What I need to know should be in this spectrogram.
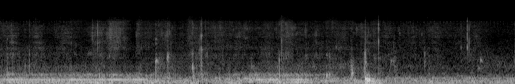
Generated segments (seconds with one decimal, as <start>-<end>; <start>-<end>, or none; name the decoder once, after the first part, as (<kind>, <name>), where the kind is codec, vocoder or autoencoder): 0.7-3.8 (codec, HILCodec)

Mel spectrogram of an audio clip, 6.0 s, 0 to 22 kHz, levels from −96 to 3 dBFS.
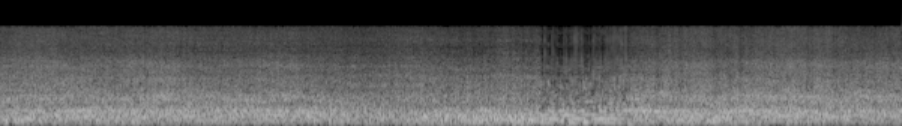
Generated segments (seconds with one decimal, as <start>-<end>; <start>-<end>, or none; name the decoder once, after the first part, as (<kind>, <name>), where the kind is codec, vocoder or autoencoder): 3.6-4.2 (vocoder, BigVGAN v2)

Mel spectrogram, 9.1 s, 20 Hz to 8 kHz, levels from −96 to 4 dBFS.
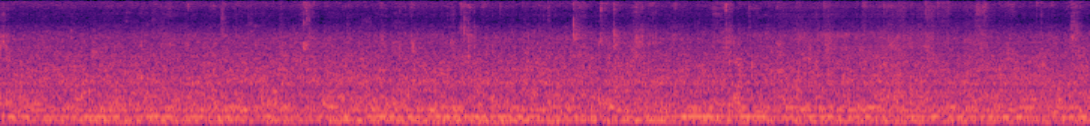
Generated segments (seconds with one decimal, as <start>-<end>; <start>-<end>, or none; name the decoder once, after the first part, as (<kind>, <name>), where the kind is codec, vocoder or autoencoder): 6.5-8.3 (autoencoder, DAC-VAE)

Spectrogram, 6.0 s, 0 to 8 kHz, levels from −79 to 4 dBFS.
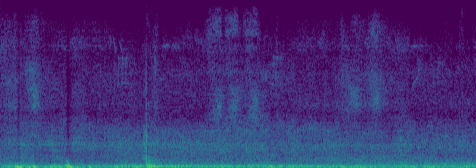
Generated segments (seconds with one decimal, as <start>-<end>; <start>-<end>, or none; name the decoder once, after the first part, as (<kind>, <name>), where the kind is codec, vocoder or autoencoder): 0.0-1.4 (codec, SNAC); 3.6-5.1

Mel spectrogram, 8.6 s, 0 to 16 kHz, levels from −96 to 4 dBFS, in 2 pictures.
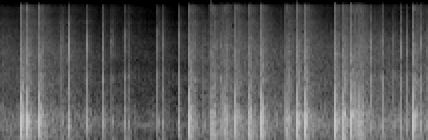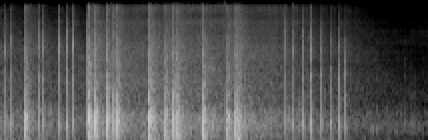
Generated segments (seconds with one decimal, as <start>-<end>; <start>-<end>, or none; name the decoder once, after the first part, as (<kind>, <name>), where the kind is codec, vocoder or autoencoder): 0.0-2.1 (autoencoder, DAC-VAE); 4.8-5.7; 6.6-8.6

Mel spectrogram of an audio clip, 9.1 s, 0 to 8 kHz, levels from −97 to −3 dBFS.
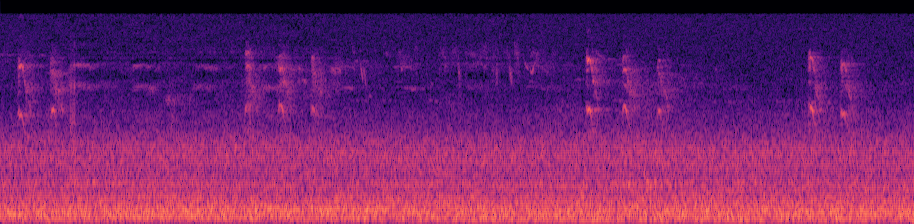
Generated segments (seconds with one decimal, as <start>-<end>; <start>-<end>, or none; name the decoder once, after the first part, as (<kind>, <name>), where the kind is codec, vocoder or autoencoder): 0.5-3.4 (autoencoder, DAC-VAE); 4.4-5.2

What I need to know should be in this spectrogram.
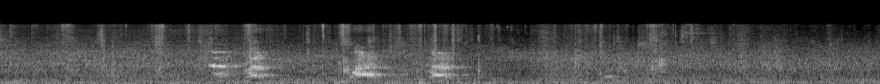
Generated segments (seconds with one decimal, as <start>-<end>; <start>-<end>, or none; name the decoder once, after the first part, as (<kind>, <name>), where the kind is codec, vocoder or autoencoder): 0.0-4.4 (codec, DAC); 5.3-6.6

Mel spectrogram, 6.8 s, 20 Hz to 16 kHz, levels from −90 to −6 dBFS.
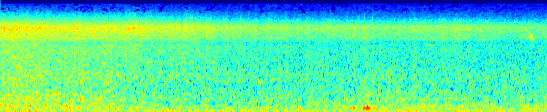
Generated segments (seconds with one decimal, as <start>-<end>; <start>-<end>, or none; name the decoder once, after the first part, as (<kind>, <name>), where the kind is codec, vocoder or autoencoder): none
